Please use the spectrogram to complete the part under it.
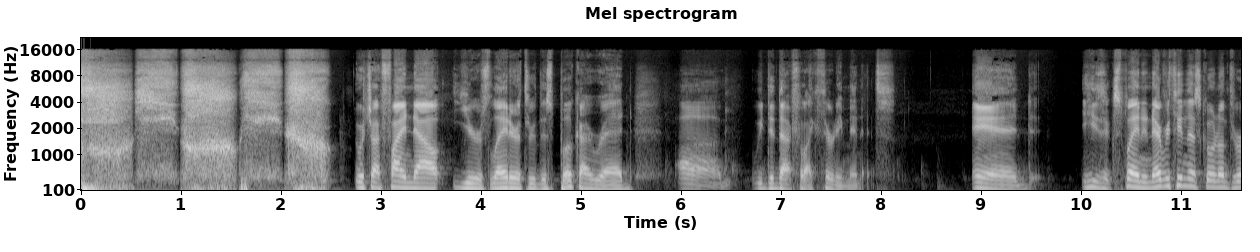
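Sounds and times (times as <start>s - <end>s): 
person hyperventilating with rapid rasping breaths: 0.0s - 2.5s
speech: 2.8s - 8.2s, 8.9s - 11.5s.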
